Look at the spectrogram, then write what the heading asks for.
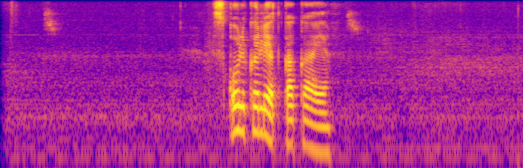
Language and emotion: Russian, neutral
